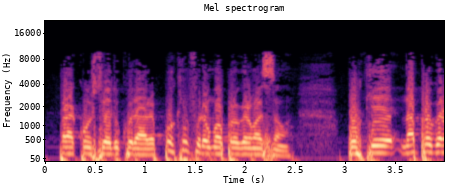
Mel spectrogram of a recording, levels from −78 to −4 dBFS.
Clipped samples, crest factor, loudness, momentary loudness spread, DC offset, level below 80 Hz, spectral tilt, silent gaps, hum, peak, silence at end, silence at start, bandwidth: under 0.1%; 10 dB; -13 LUFS; 6 LU; under 0.1%; -24 dBFS; -6 dB/octave; none; none; -4 dBFS; 0 s; 0.15 s; 10 kHz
